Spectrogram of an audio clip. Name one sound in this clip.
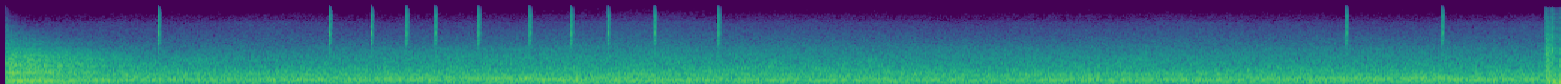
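Short menu clicks tick in quick succession.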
